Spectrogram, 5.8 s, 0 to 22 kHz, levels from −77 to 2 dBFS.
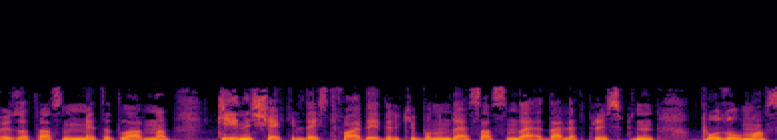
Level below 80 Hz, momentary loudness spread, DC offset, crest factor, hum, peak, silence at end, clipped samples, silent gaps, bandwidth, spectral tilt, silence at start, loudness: -38 dBFS; 5 LU; under 0.1%; 16 dB; none; -6 dBFS; 0 s; under 0.1%; none; 8.8 kHz; -5.5 dB/octave; 0 s; -21 LUFS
